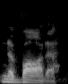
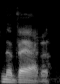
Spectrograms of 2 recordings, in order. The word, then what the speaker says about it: Nevada: tended to call it Nevada it's not no it's Nevada rhymes with Savannah do you ever think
